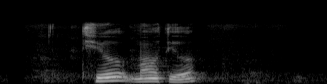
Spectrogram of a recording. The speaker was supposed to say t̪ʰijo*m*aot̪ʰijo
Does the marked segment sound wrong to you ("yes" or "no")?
no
